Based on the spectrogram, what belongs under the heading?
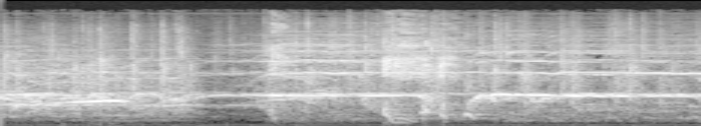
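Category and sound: crowd, crowd clapping and cheering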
